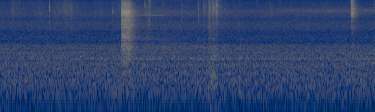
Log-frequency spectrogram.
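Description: Steady running rumble of a Minobu Line electric train heard inside the carriage. A short sharp noise comes about two and a half seconds in, and fainter clicks follow near four and seven seconds.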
